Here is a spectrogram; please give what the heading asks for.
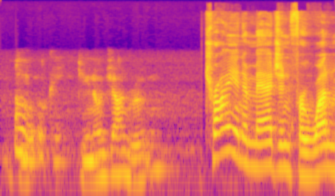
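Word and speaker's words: Ruetten: John Rutten? Rutan. The investigators already knew how to say John Rutten's name correctly. The mispronunciation was a simple strategy to see how the suspect would react.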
